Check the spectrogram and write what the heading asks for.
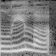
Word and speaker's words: Lila: It's spelled L-I-L-A, but it's pronounced Lila.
